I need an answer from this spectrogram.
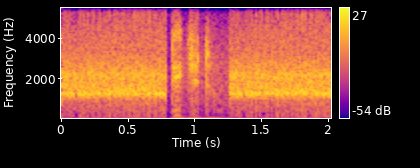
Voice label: "digital", English

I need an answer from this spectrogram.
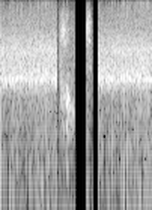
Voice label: "pot", English

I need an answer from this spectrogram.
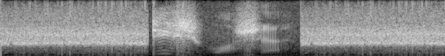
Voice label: "dishwasher", English

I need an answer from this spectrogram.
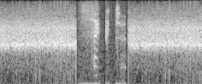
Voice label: "sector", English

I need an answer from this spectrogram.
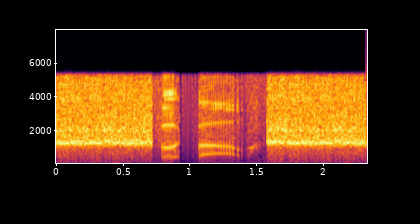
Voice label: "football", American

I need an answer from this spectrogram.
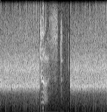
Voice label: "dust", English

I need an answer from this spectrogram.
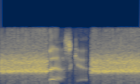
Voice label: "basket", American

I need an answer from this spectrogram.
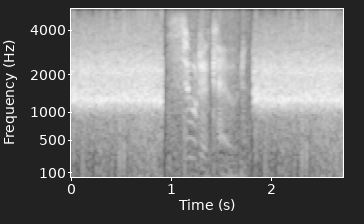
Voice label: "pseudocode", English

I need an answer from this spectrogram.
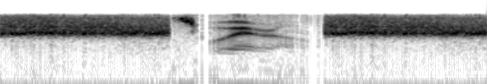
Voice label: "squirrel", American

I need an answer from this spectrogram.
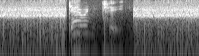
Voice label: "guarantee", English

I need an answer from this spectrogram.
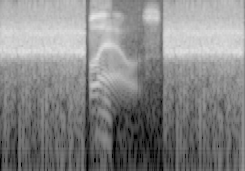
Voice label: "blouse", American

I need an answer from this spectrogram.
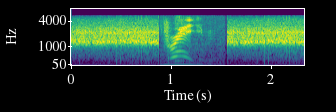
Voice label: "frame", English

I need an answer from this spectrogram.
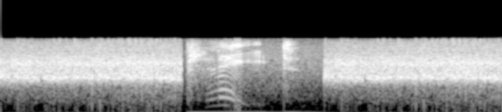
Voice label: "plate", English

